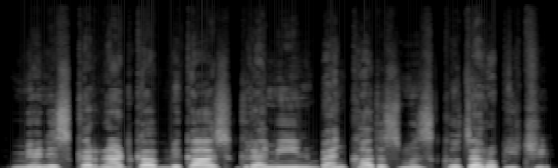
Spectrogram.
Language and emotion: Kashmiri, neutral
